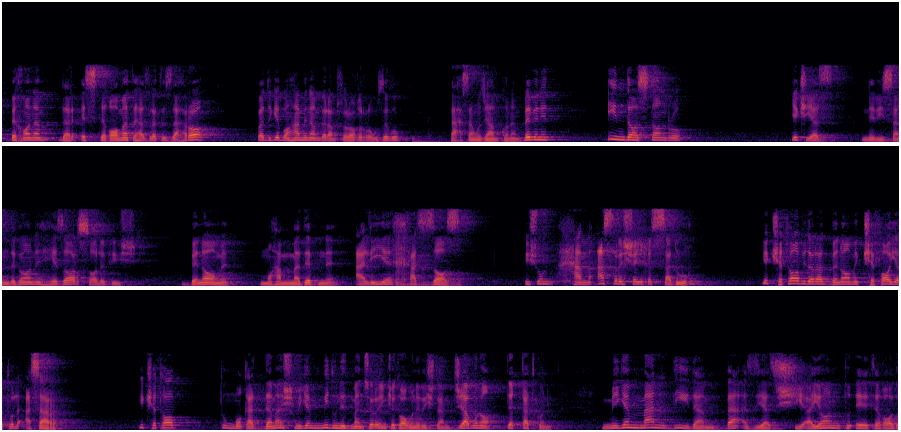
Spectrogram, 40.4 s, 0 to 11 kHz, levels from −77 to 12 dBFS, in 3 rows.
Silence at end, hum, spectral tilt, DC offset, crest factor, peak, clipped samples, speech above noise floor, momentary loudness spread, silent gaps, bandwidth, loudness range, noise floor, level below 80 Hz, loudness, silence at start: 0 s; none; -6 dB/octave; under 0.1%; 20 dB; -8 dBFS; under 0.1%; 36 dB; 11 LU; none; 6.4 kHz; 4 LU; -62 dBFS; -60 dBFS; -27 LUFS; 0 s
